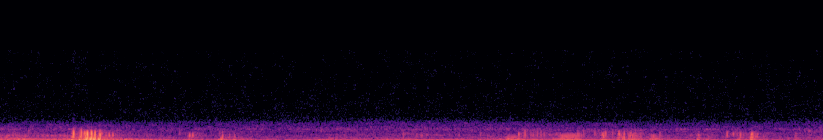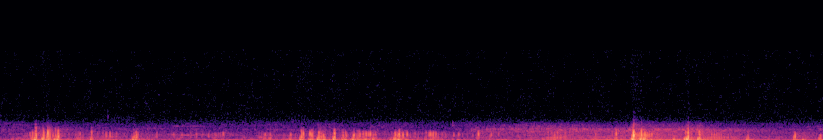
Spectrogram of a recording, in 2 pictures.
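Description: Rumbling and irregular knocks and thumps on a handheld phone camera's microphone: handling noise as the phone is moved and panned. The low rumble swells and fades, with a few louder knocks, one about four seconds in and a cluster near the end.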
